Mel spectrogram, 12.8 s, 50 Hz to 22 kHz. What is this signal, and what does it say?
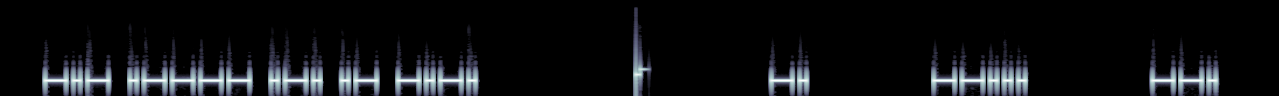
Morse code, heard as a keyed tone, about 17 wpm, spaced as for 10 wpm, 700 Hz. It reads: K1RAC N7G
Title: USA Call Signs - 5 Characters - 6x Character Spacing - 17wpm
